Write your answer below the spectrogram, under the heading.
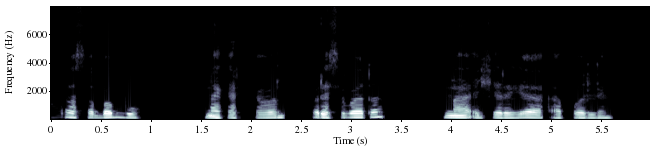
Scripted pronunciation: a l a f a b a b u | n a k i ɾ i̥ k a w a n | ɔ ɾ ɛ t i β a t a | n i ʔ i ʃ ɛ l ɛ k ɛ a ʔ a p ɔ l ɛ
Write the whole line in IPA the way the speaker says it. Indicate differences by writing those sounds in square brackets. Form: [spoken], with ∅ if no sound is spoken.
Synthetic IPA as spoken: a [ɾ] a [s] a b a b u | n a k [a] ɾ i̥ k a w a n | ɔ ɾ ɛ [s] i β a t a | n [a] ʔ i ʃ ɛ [ɾ] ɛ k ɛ a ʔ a p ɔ l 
